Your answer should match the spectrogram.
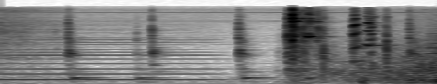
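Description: Wristwatch ticking as a cartoon sound effect, about two or three ticks a second, over a steady low held tone that stops about a second in. A quick flurry of loud, sharp clicks and knocks follows near the end.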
